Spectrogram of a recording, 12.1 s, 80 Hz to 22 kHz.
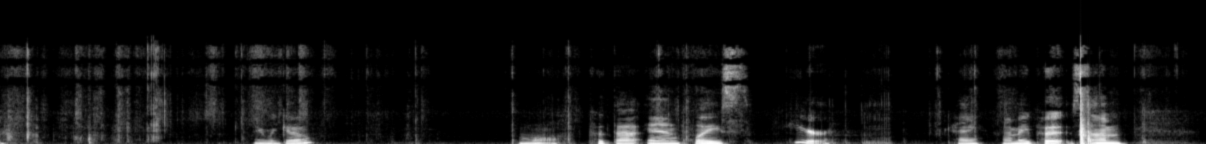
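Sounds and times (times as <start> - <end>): paper rustling: 0.0 - 4.3.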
